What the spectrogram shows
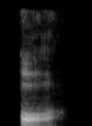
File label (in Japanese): イギリス英語ɔːのみ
